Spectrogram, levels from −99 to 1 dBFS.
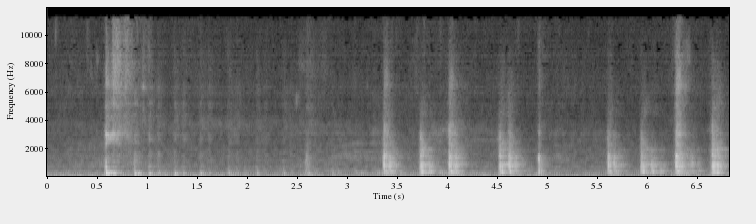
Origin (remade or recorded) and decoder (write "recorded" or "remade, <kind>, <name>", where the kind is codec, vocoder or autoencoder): remade, vocoder, Vocos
